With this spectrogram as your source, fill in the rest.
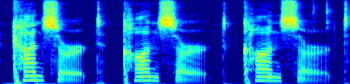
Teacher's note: you have e when you write it but you have uh when you pronounce it in the second syllable · you have o when you write it you have ah when you pronounce it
